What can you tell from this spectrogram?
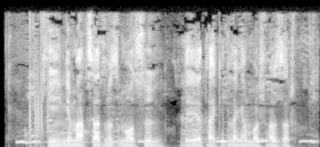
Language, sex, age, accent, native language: Uzbek, male, 25-34, Surxondaryo, Uzbek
